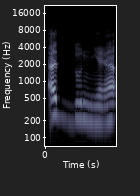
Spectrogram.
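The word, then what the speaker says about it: الدنيا: Tapi di kata ad-dunya ya, ini juga sempat pernah ada yang bertanya ya. Karena kalau untuk di kata ad-dunya itu pengecualian tidak jadi idgham ya, tapi jadinya izhar.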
